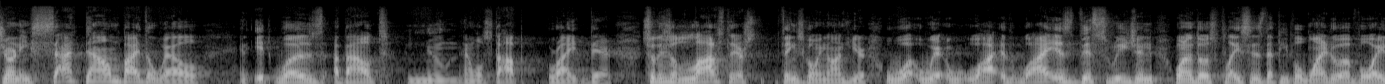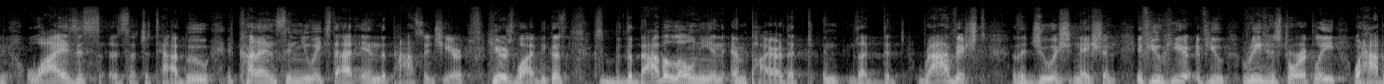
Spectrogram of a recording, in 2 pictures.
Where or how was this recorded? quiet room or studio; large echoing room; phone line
large echoing room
